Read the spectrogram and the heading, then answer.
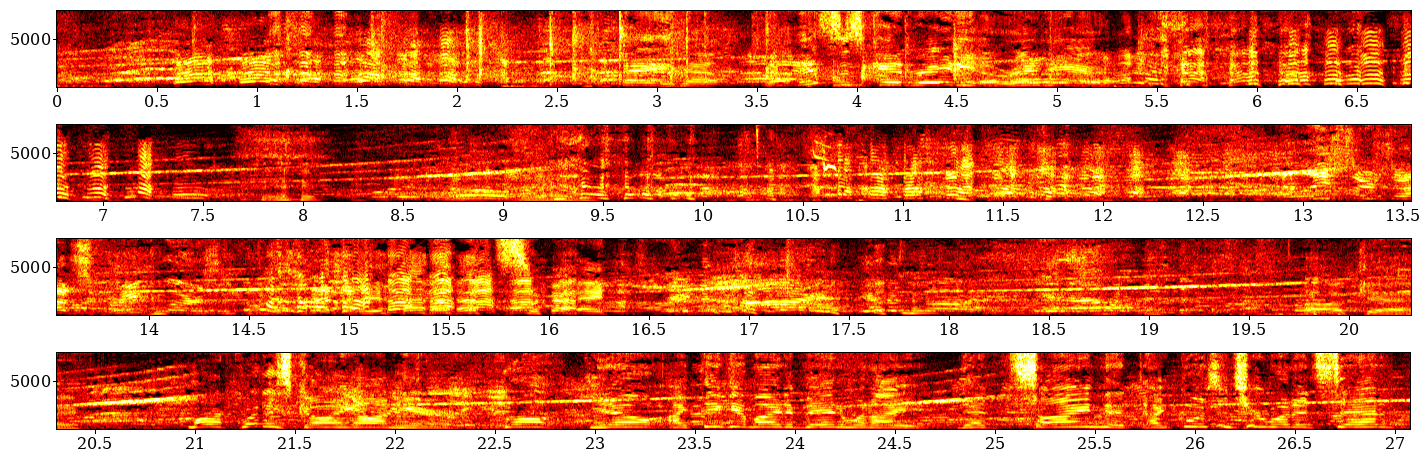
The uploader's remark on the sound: Live at SDC, The Netherlands!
